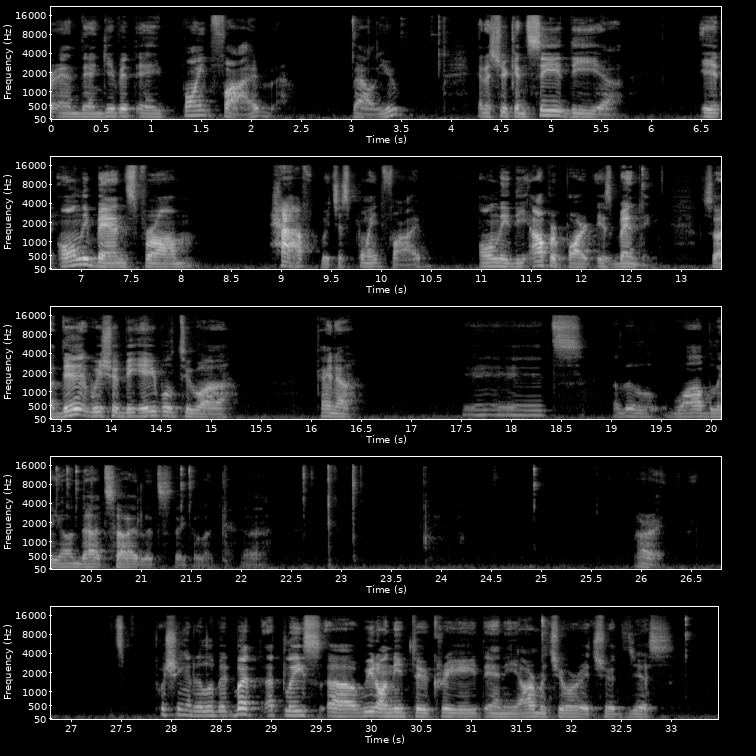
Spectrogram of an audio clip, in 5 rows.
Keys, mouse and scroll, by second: 12.6-20.2 drag, 21.3-23.2 drag, 24.9-31.8 drag, 33.1-33.4 drag.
